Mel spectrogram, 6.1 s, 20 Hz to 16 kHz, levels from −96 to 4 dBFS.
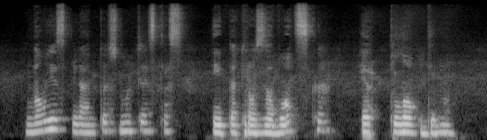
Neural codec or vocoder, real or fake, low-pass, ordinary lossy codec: codec, 44.1 kHz, 2.6 kbps, DAC; fake; 14.4 kHz; AAC, 64 kbps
